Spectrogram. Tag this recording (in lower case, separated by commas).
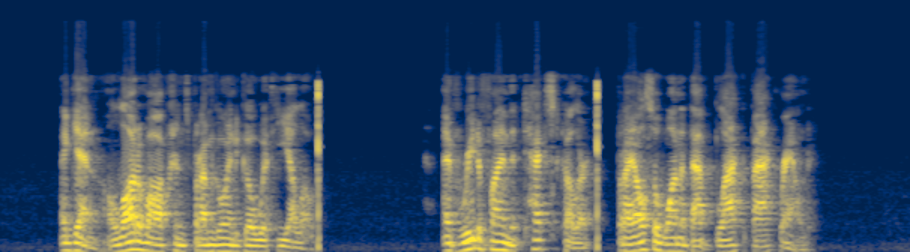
speech, narration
